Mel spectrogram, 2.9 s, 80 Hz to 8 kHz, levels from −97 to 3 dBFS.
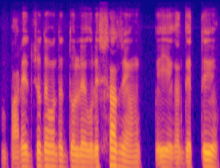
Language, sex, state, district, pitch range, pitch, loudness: Chakma, male, Tripura, Unakoti, 100-120 Hz, 110 Hz, -20 LUFS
